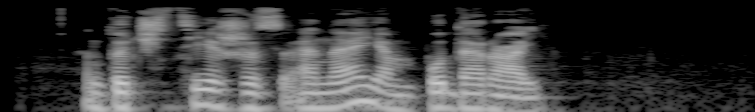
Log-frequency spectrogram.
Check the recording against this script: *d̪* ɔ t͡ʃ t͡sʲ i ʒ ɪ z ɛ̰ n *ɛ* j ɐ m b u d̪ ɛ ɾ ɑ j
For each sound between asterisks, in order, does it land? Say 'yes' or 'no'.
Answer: yes, yes

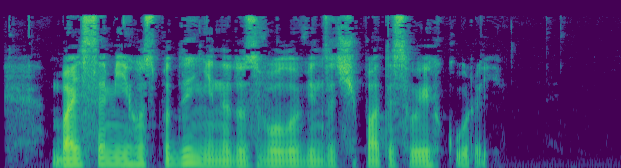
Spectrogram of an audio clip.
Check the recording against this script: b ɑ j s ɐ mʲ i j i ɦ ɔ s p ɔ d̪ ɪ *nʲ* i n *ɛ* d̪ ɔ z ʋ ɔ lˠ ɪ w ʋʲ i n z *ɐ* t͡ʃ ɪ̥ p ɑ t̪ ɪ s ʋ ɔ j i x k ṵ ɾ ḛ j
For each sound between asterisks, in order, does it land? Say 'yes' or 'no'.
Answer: yes, yes, yes

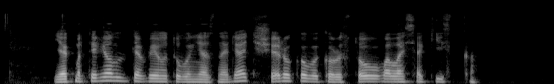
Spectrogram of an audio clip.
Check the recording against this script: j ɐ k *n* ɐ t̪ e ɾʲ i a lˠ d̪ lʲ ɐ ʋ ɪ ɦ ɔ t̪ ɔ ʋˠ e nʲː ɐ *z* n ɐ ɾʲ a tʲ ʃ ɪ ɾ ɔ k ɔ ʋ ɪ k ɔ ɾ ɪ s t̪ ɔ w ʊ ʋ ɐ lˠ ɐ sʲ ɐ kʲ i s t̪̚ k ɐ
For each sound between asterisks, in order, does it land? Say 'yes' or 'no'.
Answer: no, yes

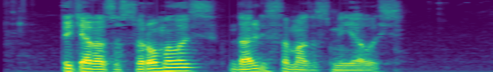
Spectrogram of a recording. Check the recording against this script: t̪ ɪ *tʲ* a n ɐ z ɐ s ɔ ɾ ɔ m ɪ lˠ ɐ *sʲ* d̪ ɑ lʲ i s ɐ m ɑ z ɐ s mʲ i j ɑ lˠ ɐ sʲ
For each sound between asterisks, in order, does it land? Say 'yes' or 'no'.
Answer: yes, yes

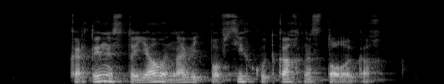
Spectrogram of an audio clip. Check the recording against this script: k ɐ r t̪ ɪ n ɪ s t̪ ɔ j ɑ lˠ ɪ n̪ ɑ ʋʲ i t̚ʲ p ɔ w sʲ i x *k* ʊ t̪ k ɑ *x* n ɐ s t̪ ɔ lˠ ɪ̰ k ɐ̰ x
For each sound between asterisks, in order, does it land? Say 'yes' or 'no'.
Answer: yes, yes

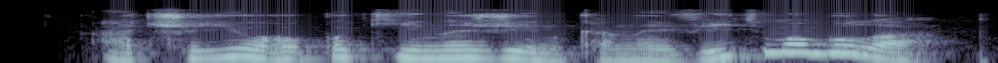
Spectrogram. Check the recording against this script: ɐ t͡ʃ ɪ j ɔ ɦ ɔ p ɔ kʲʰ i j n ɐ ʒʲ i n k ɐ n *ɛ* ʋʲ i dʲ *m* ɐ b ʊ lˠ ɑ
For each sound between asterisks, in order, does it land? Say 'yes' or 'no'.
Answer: yes, yes

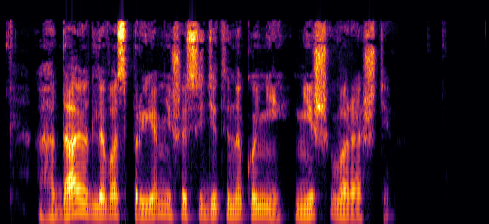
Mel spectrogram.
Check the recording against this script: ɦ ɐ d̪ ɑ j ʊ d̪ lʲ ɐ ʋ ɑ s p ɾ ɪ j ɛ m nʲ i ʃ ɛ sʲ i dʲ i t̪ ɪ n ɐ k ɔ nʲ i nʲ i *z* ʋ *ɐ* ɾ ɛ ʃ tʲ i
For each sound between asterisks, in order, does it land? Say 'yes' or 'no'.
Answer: no, yes

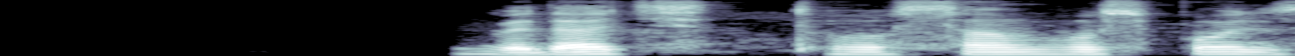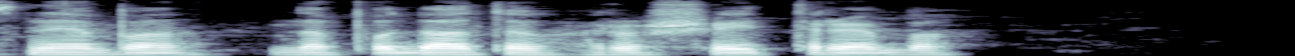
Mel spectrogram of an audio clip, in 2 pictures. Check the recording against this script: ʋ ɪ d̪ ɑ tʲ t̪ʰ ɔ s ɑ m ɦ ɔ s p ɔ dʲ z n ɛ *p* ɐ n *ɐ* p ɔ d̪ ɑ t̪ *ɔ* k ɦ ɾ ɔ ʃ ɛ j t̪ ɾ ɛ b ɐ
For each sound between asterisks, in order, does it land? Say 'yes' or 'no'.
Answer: no, yes, yes

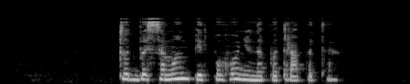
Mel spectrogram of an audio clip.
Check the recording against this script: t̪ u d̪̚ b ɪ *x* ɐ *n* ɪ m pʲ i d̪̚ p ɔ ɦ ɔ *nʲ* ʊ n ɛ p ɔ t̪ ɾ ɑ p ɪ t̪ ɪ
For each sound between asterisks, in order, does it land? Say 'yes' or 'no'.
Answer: no, no, yes

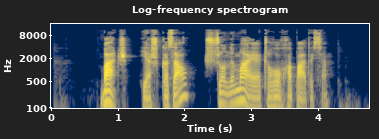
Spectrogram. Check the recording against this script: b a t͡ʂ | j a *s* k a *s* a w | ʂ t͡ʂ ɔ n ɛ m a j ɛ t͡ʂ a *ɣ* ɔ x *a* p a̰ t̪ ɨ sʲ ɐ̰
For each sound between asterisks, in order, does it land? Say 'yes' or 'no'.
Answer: no, no, yes, yes

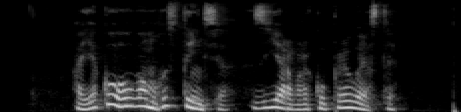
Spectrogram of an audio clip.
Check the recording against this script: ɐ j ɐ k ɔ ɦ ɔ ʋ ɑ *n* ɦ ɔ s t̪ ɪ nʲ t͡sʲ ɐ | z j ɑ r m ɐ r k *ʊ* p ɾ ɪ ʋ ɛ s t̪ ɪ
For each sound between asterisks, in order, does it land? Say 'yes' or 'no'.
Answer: no, yes

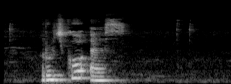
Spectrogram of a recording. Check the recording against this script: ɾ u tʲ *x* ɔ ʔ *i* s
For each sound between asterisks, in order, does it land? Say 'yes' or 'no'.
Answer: no, no

